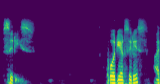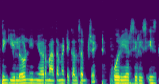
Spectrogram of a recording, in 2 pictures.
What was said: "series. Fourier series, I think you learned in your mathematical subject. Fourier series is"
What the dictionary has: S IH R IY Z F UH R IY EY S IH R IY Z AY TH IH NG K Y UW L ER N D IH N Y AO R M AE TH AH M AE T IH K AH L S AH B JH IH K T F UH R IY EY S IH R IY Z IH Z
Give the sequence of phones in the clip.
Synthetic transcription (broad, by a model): S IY R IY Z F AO R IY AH S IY R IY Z AY T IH NG K Y UW L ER N IH N Y AO R M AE T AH M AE T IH K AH L S AH B JH IH K T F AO R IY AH S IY R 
